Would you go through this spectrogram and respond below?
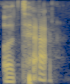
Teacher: This T can't change to a D, even though it's between two voiced sounds, because it's in the stressed syllable. So the rule that a T will change to a D if it's between two voiced sounds is only true if it's in the unstressed syllable.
